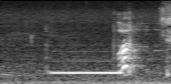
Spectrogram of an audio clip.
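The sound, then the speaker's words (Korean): A telephone tone sounds once, steady and electronic, for under a second, at the Koryoin center in Gwangju, South Korea, then gives way to a brief muffled voice at moderate volume as the center's head takes work-related calls. “업무 관련 전화를 받느라 바빴습니다.”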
